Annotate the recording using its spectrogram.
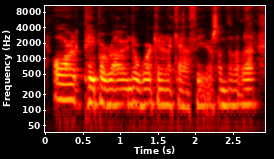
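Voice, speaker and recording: In a Scottish accent, a man speaks with a dark, mellow tone. His voice is somewhat breathy. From Scotland. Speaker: leadership consultant, former CEO. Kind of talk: interview.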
